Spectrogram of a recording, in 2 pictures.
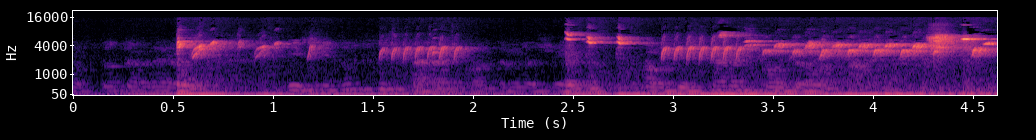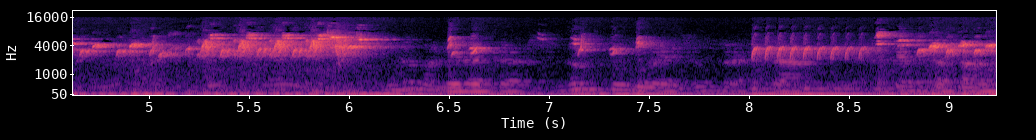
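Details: Goldfinch song from 2010, a lively stream of high twittering phrases, buzzy trills and sharp chips broken by brief pauses, with low background murmur.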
